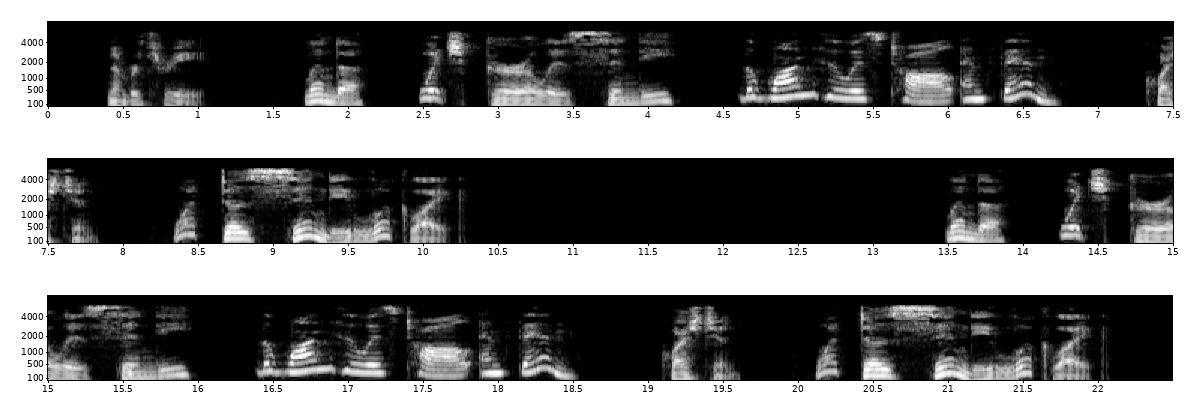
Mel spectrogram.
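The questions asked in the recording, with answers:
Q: What does Cindy look like?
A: Tall and thin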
